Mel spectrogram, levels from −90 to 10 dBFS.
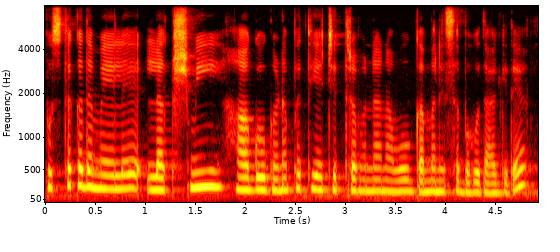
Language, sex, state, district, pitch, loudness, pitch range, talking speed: Kannada, female, Karnataka, Bangalore, 190 Hz, -18 LUFS, 175-220 Hz, 95 wpm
